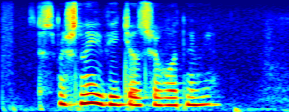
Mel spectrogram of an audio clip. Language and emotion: Russian, neutral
